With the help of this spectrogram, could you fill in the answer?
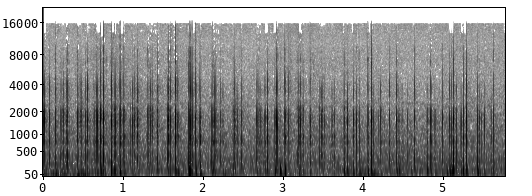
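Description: A small, closed brown leather-covered notebook or wallet is held at the microphone and tapped and scratched with the fingertips. Rapid, irregular dry taps and scratchy rustles follow one another closely, each dying away almost instantly. The sound is mid-toned and muted, with little brightness.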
